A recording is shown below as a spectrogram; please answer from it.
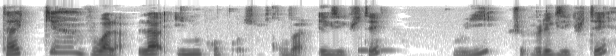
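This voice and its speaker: A man's voice: high-pitched, expressive, measured pace, slightly rough. A man with a Northern French ch'ti accent, talking casually and loosely step by step through a computer tutorial. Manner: informal, loose step-by-step explaining. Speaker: tech tutorial creator. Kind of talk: casual screen-recorded tutorial narration. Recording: dull lo-fi home recording.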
